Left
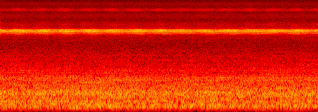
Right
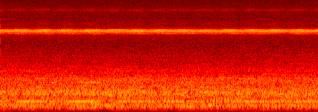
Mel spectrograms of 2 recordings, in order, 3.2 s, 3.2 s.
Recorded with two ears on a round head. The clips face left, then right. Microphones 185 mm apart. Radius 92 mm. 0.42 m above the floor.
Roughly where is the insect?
Left.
